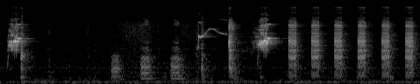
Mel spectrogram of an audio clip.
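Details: Javan myna song played as a lure to prompt a silent bird to sing: a rough buzzy start, a rising whistle, then a train of harsh chattering notes about five per second.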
